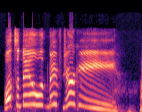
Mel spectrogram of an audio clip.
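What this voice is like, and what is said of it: Jerry Seinfeld impression, sounding like Alf. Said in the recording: “my Jerry Seinfeld impression ... Like Alf. ... That sounded like Alf.”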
